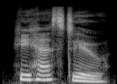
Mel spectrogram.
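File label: "he has to", English, female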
